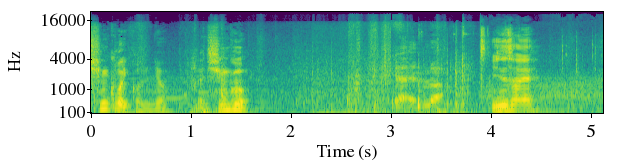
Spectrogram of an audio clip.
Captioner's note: bumpy road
